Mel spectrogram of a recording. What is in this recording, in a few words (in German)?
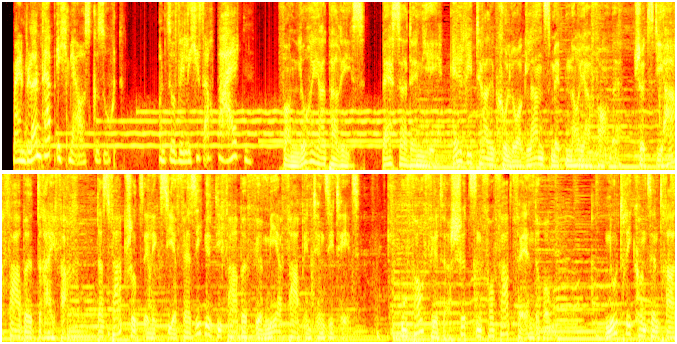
Freundlich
